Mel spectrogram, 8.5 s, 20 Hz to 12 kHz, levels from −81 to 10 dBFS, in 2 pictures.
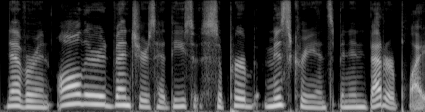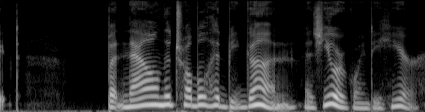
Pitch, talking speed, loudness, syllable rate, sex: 200 Hz, 175 wpm, -17 LUFS, 5.0 syllables/s, female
